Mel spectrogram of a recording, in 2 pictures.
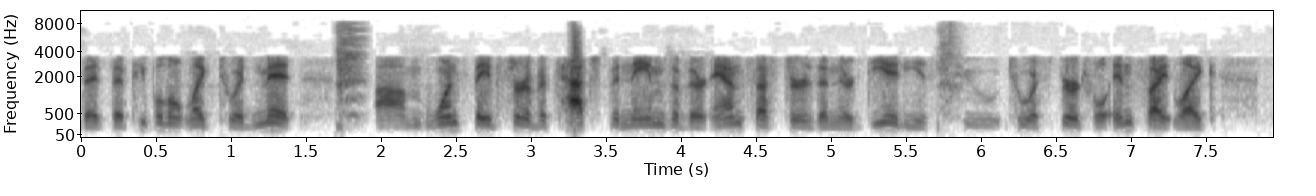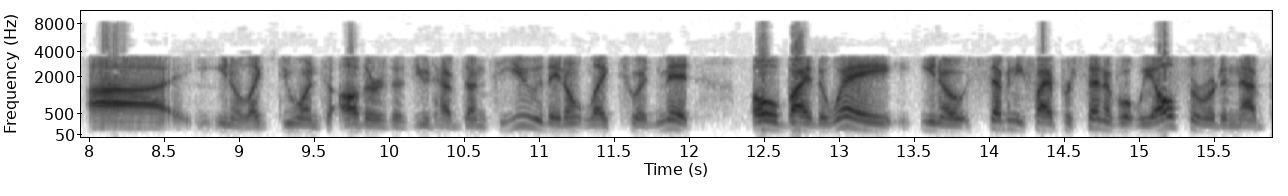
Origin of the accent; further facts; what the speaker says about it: New York City, New York, United States; I grew up in New York City in an extremely diverse neighborhood religiously.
